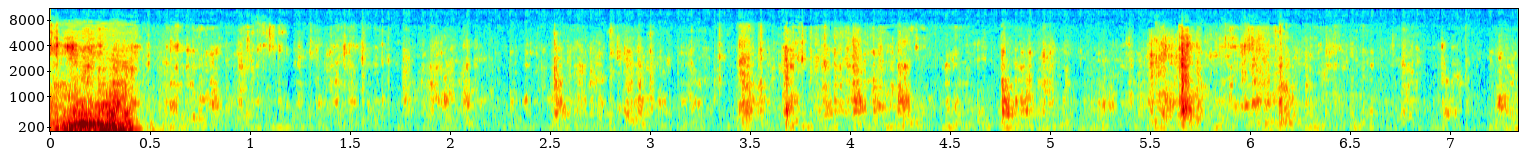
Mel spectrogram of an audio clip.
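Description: Windshield wiper blade finishing a sweep across the wet glass in the first half second, then scattered faint taps of raindrops on the windshield, heard from inside the car's cabin.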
